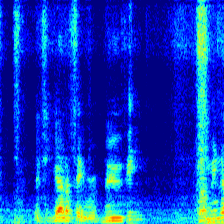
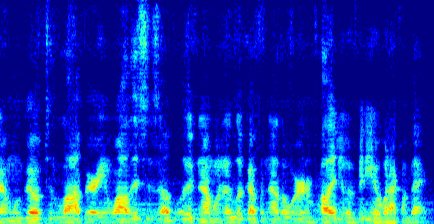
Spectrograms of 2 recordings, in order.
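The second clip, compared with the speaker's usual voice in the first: rapid, low rattled-off patter; fast talking; 3 semitones lower, 4 dB quieter, much faster than usual. Real, not acted. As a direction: race through the plan without stopping. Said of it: "the reason I talk like this sometimes".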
